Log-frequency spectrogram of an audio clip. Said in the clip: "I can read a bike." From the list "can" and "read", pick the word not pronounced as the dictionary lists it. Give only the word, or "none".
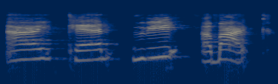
read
